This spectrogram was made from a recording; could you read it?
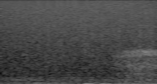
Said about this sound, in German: Das Rauschen des Meeres ist so angenehm beruhigend.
